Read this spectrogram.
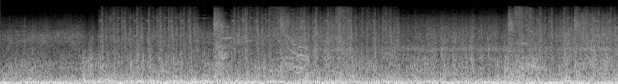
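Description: A machine gun fires in rapid bursts.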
